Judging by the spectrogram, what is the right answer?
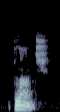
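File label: "blanch", English, British accent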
